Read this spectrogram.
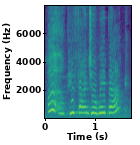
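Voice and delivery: high, smiling fairy reassurance; comforting fairy. A narrator's reading. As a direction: smile through it to calm the squirrel. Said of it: "she said with a comforting smile".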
